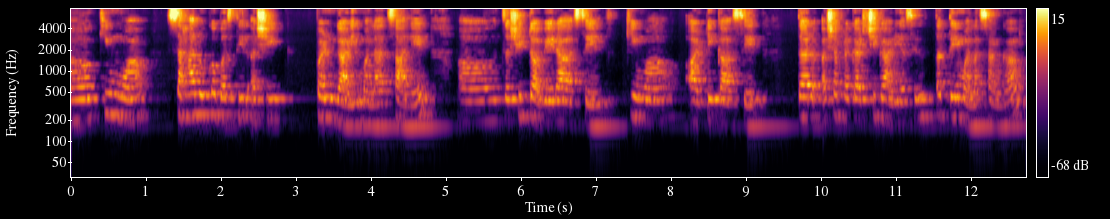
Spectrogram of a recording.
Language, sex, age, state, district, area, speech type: Marathi, other, 30-45, Maharashtra, Akola, urban, spontaneous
